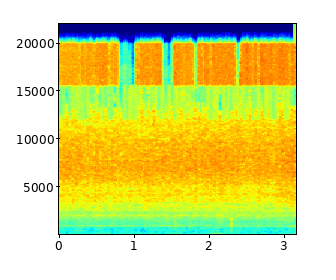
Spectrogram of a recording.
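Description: Veggies and bacon sizzle steadily in a pan for a frittata, a dense, even frying hiss close up, with a faint low knock partway through and no talking.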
